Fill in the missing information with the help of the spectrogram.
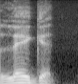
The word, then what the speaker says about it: legged: Before the age of mechanization, 在机械化的时代到来之前，就等于 before the coming of the age of mechanization, camels, horses, donkeys, and other four-legged creatures, 像骆驼啦、马啦、 donkeys, 驴子啦、 and other four-legged, 这个 legged, 啊，一定要那个 ED 啊发音的 legged, 好，我们就可以看得到的。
